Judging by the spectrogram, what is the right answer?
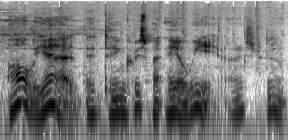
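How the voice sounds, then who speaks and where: A man's voice: medium pitch, animated, moderate pace, over music. A man doing casual live gameplay commentary as a streamer, talking in an informal, slangy, wry way. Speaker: game streamer.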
